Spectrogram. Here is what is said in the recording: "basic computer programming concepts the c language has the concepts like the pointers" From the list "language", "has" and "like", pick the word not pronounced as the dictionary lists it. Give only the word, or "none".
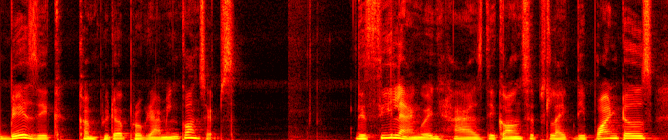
none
